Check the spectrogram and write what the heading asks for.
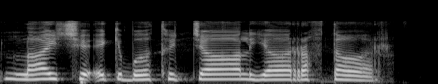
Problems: background sounds at intervals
